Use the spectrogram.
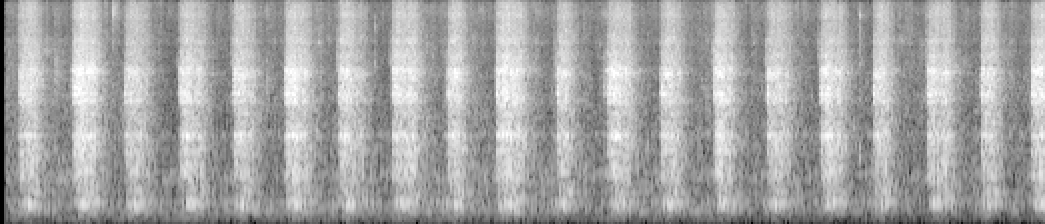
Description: Ended up being a loose nut at the bottom of the washing machine.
